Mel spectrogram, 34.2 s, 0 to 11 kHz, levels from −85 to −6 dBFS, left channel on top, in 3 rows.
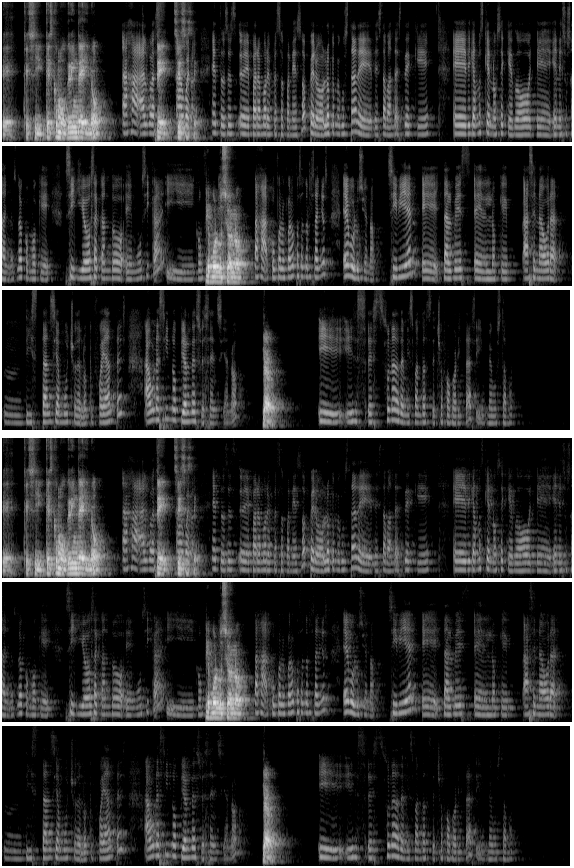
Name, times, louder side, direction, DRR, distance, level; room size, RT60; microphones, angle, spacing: voice 1, 0.0-2.0 3.1-3.7 15.5-16.2 28.0-28.2, left 1 dB, 5° left, 0.9 m, -24 dB
voice 2, 2.4-3.9 4.2-16.1 16.4-18.8 19.1-21.5 21.8-22.5 22.8-27.5 29.1-33.0, left 4 dB, 50° left, 1.0 m, -39 dB
19.0 x 9.7 x 6.4 m
head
